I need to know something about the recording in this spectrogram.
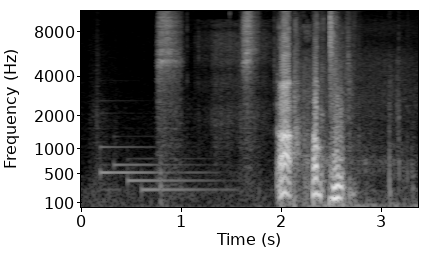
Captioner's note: Windows notification sound; Creeper noises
